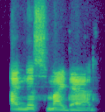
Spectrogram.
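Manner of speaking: very slow, hushed half-whisper, close and quiet. Retelling what a little kid half-whispered into the ear: imitating a half-whisper. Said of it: "whispered into my ear".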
